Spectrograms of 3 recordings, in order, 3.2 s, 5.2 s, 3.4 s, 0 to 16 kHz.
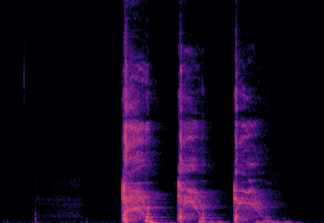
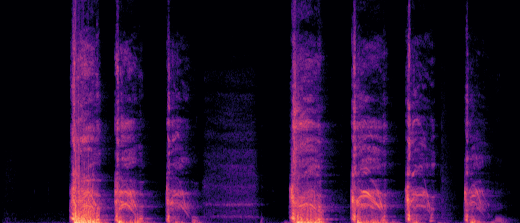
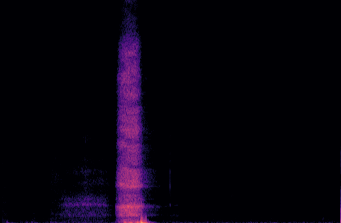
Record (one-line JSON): {"three_cough_length": "3.2 s", "three_cough_amplitude": 10470, "three_cough_signal_mean_std_ratio": 0.43, "cough_length": "5.2 s", "cough_amplitude": 32768, "cough_signal_mean_std_ratio": 0.38, "exhalation_length": "3.4 s", "exhalation_amplitude": 10100, "exhalation_signal_mean_std_ratio": 0.21, "survey_phase": "alpha (2021-03-01 to 2021-08-12)", "age": "45-64", "gender": "Male", "wearing_mask": "No", "symptom_new_continuous_cough": true, "symptom_shortness_of_breath": true, "symptom_fatigue": true, "symptom_headache": true, "symptom_change_to_sense_of_smell_or_taste": true, "symptom_loss_of_taste": true, "symptom_onset": "3 days", "smoker_status": "Prefer not to say", "respiratory_condition_asthma": false, "respiratory_condition_other": false, "recruitment_source": "Test and Trace", "submission_delay": "2 days", "covid_test_result": "Positive", "covid_test_method": "RT-qPCR", "covid_ct_value": 18.2, "covid_ct_gene": "ORF1ab gene", "covid_ct_mean": 18.6, "covid_viral_load": "800000 copies/ml", "covid_viral_load_category": "Low viral load (10K-1M copies/ml)"}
